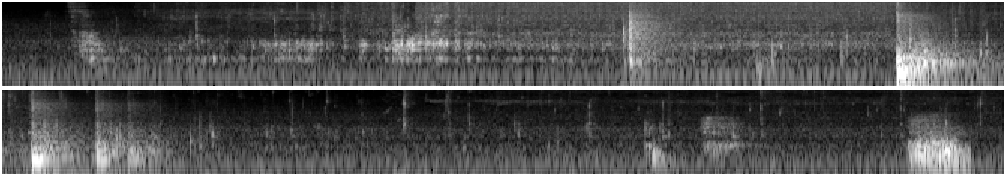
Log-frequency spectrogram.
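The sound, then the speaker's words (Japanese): Water runs from a washbasin tap in a steady hiss for several seconds, then eases off, leaving a quieter stretch broken by scattered knocks and clicks. No voices. “水の音がしますし、洗面台でお化粧直してるのかも。”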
